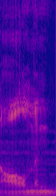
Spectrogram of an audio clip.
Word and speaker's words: almond: of a sudden it took me a while to get used to not pronouncing the L and almond and sand I still say almond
